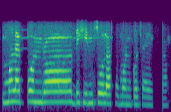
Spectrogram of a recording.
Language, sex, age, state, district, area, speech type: Nepali, female, 18-30, West Bengal, Kalimpong, rural, conversation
